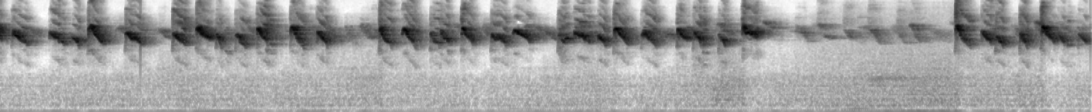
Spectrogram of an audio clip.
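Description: Caged oriental white-eye (puteh) singing a fast, unbroken run of high chirping notes. The song drops to a faint thin warble for about two seconds near the end, then picks up loudly again.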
